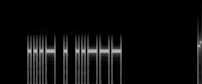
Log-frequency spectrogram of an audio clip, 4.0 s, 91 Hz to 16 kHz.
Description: Morse code, heard as a keyed tone, about 20 wpm, 700 Hz. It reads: VE2
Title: Callsign Prefixes for Top 25 DXCC - 20wpm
